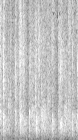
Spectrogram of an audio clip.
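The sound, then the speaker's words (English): An audience clapping together for the Lord as an offering during a Bible reading, a dense, steady wash of many hands applauding at an even level for a couple of seconds, with no voices standing out. “Someone give the Lord a clap, offering.”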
